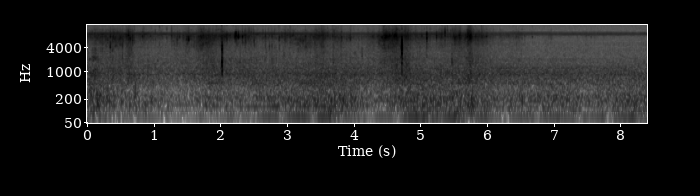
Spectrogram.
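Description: Outdoor pondside ambience: a steady high-pitched insect drone, with light rustling and two short sharp clicks.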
